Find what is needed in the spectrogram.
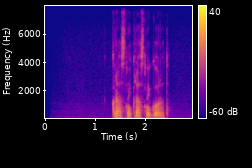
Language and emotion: Russian, neutral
